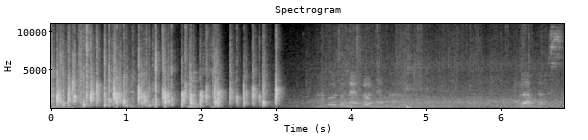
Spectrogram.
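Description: A room of people claps together at a birthday gathering, a dense burst of hand claps lasting about three seconds that stops abruptly, followed by quieter murmuring voices and background chatter.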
